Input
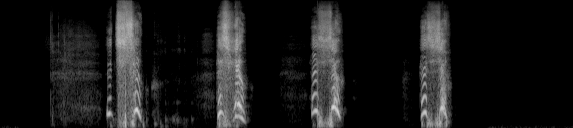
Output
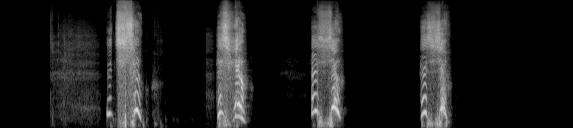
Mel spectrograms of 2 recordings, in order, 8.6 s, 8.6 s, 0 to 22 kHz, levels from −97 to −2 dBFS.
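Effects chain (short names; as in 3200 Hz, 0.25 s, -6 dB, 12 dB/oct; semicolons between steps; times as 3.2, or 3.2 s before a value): gate with hold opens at -54 dBFS; 3.61–4.69 bell 2300 Hz +13.5 dB 2.7 oct; gain +4 dB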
